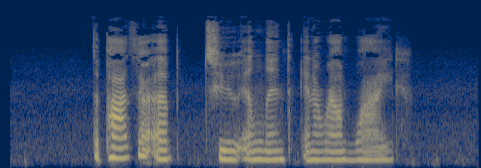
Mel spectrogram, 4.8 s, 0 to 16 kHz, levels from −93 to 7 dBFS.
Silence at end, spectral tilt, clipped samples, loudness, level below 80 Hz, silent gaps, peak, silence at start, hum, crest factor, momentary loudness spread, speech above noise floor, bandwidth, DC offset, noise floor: 0.75 s; -5 dB/octave; under 0.1%; -25 LUFS; -72 dBFS; none; -4 dBFS; 0.95 s; none; 22 dB; 10 LU; 35 dB; 10.5 kHz; under 0.1%; -59 dBFS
